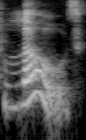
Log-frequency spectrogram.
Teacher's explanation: And we open our mouth and we make the sound at the back. So, and the tip of our tongue stays down. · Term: k sound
